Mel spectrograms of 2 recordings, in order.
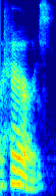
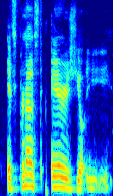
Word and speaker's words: heirs: He pronounced it the Queen and all her hairs. I watched that swearing-in ceremony, and I wanted to scream at him like, Crap. "It's Fuck. pronounced heirs."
